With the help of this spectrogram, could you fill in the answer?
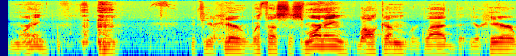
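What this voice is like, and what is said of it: Subdued, strained voice. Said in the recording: “I'm going to squeak in my subdued voice ... patiently endure the voice”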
